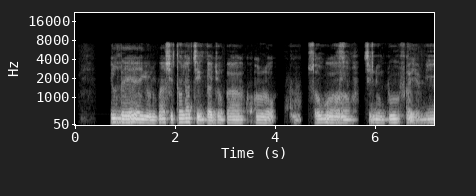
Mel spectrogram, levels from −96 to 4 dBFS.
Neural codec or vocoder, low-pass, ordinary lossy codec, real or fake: codec, 16 kHz, 4 kbps, FunCodec, trained on Chinese and English, 50 frames a second; 7.2 kHz; none; fake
